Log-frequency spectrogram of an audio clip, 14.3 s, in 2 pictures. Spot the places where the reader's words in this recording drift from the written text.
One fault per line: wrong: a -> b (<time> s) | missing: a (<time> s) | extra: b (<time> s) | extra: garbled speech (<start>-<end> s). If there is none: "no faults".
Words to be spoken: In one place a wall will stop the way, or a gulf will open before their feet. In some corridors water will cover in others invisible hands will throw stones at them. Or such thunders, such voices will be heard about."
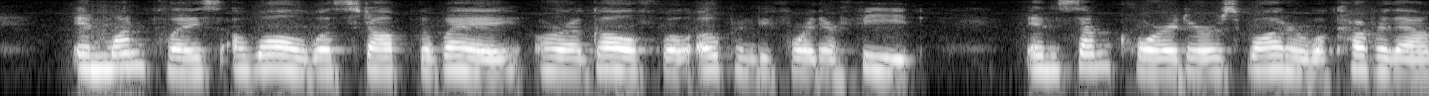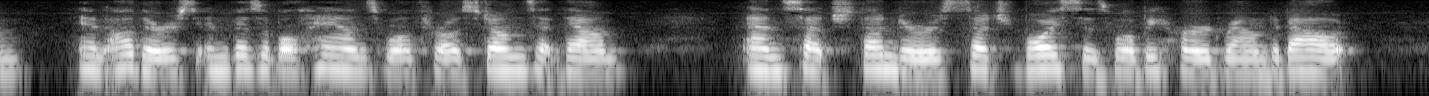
extra: them (6.9 s)
wrong: Or -> And (10.9 s)
extra: round (13.3 s)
